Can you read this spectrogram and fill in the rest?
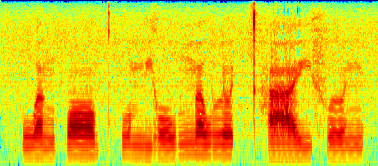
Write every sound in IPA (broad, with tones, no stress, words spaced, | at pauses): wɐ˨˩ŋpɔː˧ kʷʰɐ˧m jo˨˥w n̪ɐ˥w lɵ˥t̚t̪ʰaː˨˥jfɵ˧n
